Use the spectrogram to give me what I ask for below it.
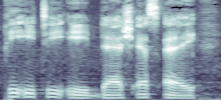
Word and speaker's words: pizza: He had to show him how to pronounce it. It would have like PETE-SA in parentheses after the word.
